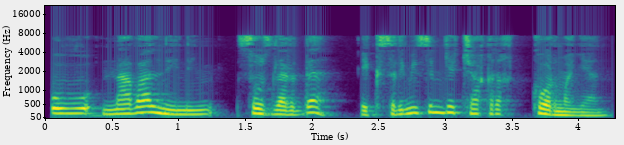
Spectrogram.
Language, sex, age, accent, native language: Uzbek, male, 18-24, Qashqadaryo, Uzbek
